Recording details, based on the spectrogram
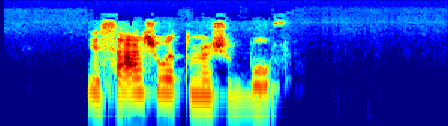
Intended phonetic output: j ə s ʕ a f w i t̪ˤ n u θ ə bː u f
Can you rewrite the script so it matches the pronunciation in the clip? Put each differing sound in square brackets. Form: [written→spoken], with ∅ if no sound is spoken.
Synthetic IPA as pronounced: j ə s ʕ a [f→ʃ] w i t̪ˤ n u [θ→ʃ] ə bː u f

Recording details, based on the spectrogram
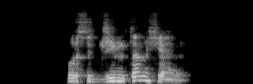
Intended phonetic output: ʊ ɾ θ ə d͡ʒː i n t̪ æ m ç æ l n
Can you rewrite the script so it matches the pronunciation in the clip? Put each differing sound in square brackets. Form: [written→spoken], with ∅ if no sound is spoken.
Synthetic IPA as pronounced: ʊ ɾ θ ə d͡ʒː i [n→m] t̪ æ m ç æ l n

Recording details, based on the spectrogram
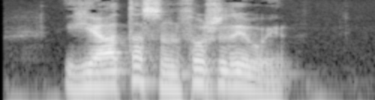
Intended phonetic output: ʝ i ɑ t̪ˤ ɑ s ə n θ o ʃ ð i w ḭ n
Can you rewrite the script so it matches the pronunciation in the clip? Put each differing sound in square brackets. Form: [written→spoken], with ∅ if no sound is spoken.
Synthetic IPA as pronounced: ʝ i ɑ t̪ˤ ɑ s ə n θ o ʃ ð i w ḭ n

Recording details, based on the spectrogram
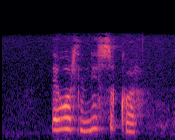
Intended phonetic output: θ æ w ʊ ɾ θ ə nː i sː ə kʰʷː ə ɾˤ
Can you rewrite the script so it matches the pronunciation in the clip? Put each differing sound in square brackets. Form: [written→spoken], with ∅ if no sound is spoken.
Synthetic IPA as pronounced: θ æ w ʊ ɾ θ ə nː i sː ə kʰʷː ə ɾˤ

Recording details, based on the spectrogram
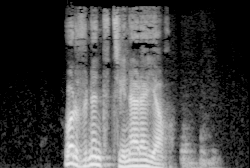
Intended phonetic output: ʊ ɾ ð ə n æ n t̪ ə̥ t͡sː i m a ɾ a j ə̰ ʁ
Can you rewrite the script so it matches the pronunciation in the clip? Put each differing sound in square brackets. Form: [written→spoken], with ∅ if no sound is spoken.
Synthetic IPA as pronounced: ʊ ɾ [ð→v] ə n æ n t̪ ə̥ t͡sː i [m→n] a ɾ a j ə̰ ʁ

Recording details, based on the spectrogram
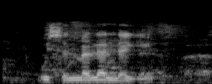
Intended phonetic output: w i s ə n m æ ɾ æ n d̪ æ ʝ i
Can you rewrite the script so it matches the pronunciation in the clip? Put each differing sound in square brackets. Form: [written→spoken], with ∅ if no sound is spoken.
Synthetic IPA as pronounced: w i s ə n m æ [ɾ→l] æ n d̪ æ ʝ i

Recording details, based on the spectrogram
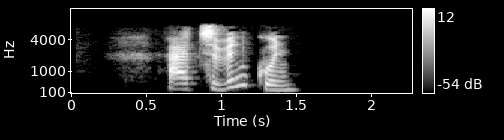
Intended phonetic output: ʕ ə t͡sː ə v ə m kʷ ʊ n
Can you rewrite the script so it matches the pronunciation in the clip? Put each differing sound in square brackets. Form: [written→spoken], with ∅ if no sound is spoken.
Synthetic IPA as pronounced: ʕ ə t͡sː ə v ə [m→n] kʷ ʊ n

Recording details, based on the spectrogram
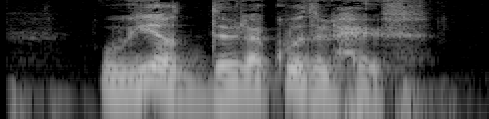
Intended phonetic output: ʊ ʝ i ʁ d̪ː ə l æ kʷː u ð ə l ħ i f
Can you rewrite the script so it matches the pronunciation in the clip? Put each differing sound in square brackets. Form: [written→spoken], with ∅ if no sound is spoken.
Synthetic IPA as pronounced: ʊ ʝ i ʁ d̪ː ə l æ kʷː u ð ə l ħ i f

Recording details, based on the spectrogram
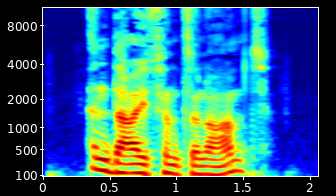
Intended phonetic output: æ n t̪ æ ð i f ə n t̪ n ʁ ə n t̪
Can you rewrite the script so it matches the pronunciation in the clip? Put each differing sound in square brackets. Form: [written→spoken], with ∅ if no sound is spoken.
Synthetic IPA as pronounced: æ n [t̪→d̪] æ [ð→ʁ] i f ə n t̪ n ʁ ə [n→m] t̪

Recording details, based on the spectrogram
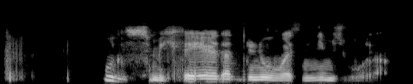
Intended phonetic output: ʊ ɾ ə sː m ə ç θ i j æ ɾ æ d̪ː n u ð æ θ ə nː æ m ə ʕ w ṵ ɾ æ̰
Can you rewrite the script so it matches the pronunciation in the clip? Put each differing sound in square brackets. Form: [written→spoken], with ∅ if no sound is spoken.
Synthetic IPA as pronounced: ʊ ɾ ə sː m ə ç θ [i→æ] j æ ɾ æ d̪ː n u [ð→v] æ θ ə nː [æ→i] m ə [ʕ→z] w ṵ ɾ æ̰

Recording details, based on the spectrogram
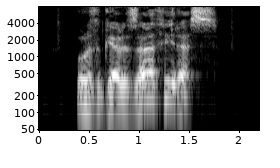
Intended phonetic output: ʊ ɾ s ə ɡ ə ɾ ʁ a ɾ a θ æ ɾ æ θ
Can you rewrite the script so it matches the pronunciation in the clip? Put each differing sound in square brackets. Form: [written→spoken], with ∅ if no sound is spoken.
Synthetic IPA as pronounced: ʊ ɾ [s→θ] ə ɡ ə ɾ [ʁ→z] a ɾ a θ [æ→i] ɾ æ [θ→s]

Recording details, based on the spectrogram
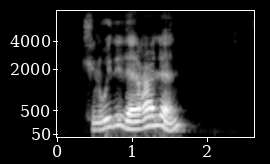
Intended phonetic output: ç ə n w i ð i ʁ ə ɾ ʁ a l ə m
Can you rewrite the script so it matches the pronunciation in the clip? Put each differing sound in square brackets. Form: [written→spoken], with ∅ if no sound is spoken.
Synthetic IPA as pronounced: ç ə n w i ð i [ʁ→ð] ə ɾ ʁ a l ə [m→n]

